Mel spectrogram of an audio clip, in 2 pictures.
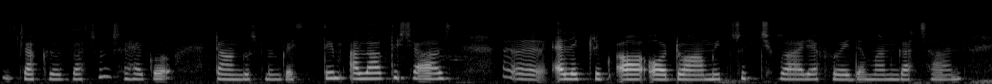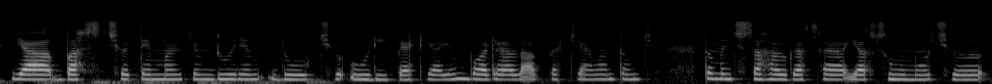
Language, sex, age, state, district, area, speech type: Kashmiri, female, 18-30, Jammu and Kashmir, Baramulla, rural, spontaneous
